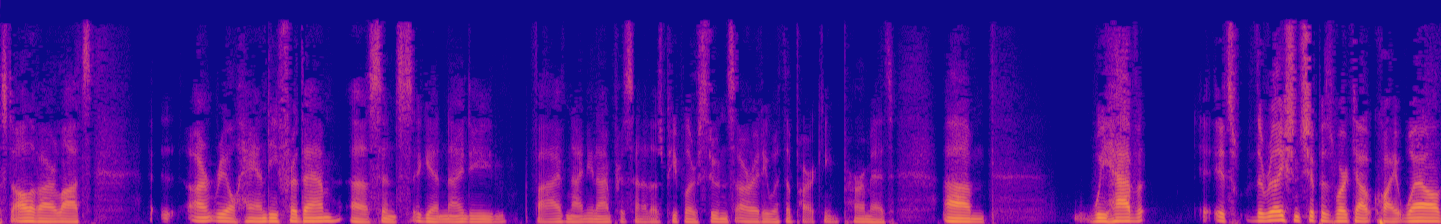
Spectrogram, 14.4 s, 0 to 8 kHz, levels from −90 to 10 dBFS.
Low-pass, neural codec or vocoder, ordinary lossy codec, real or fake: 7.2 kHz; codec, 16 kHz, 1 kbps, X-Codec, WavLM features, trained on Multilingual LibriSpeech; MP3, 32 kbps; fake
